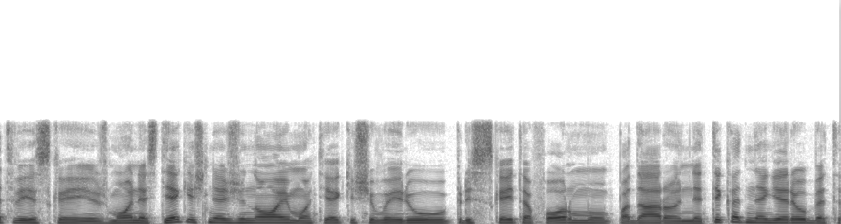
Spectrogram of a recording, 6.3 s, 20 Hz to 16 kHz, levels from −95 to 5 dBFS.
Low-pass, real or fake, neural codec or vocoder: 7.2 kHz; real; none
